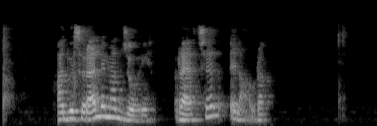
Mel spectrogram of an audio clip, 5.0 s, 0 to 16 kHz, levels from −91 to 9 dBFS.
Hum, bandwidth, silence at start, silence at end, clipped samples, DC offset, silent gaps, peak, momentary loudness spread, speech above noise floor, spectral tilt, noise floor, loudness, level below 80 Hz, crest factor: none; 7.6 kHz; 0.05 s; 1.45 s; under 0.1%; under 0.1%; none; -10 dBFS; 16 LU; 57 dB; -5 dB/octave; -82 dBFS; -26 LUFS; -72 dBFS; 18 dB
